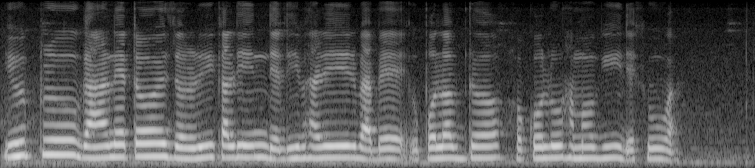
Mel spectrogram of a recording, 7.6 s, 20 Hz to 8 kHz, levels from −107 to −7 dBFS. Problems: low volume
